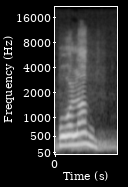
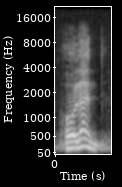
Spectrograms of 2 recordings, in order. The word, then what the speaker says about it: Haaland: Es con doble, como una doble O, ¿no? – Haaland. – Haaland.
